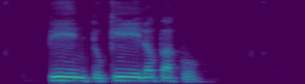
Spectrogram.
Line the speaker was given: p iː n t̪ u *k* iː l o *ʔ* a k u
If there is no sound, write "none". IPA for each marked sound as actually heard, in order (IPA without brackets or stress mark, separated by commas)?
k, p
